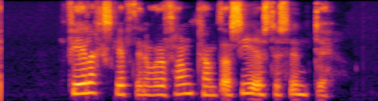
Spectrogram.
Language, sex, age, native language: Icelandic, female, 20-29, Icelandic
